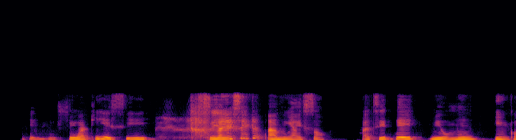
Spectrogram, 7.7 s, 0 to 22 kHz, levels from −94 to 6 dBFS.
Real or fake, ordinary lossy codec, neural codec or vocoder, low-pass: fake; none; codec, 16 kHz, 1 kbps, FunCodec, trained on Chinese and English, 50 frames a second; 7.2 kHz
